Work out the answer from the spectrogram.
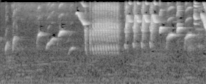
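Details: Male European goldfinch singing while courting a female; fast, high twittering song of chirps, buzzy trills and sharp rising notes packed closely together.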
